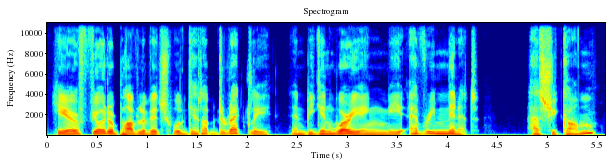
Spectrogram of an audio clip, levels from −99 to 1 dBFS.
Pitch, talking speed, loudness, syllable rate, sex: 145 Hz, 170 wpm, -19 LUFS, 6.0 syllables/s, male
